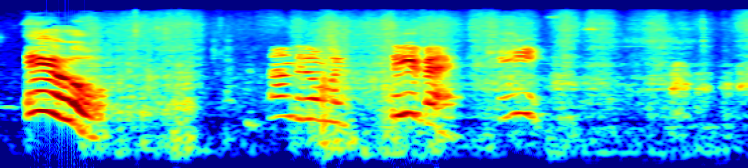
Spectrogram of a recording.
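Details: Indoor Siberian Husky vocalising because it wants to play: a sharp descending whine-howl opens, followed by several wavering, arched talking calls, with a person talking quietly in the background.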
